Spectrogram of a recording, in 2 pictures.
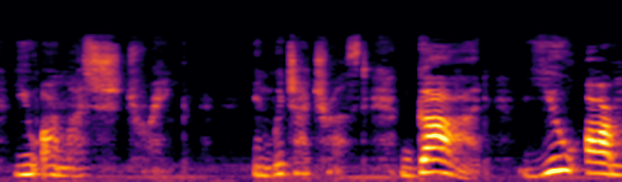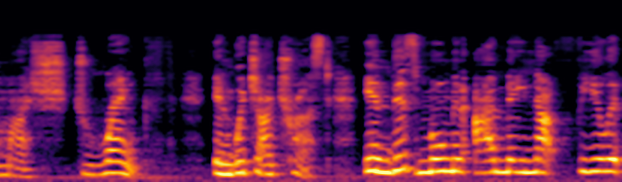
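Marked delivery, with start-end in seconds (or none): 0.1-3.1 whispered affirmation, said to oneself; whispered mantra. Shown as a demonstration. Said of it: "a mantra and an affirmation I speak to myself". 3.5-8.0 the mantra said aloud, slow and deliberate; spoken aloud. Shown as a demonstration. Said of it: "a mantra and an affirmation I speak to myself".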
